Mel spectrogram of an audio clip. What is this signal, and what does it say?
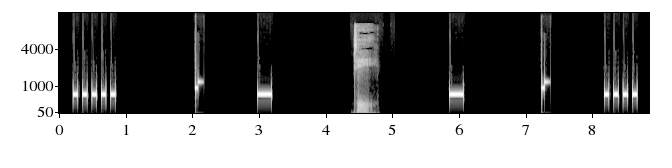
Morse code, heard as a keyed tone, about 17 wpm, 700 Hz. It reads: 5 T T H
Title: Single Character (Letter:Number:Punctuation:Prosign) 17wpm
